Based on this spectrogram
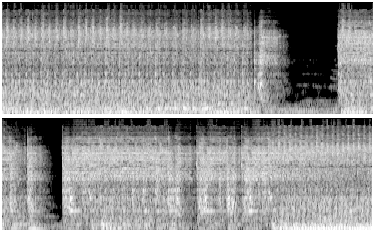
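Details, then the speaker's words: Hero Honda CBZ Extreme single-cylinder after a tappet (valve clearance) adjustment to fix valve-cover tapping: an even, steady idle with no tapping, noticeably smoother than before. "मैं हमेशा उत्सुक सकते हैं कि आवाज पहले से ज्यादा स्मूथ हो रही है उठा रही हो"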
